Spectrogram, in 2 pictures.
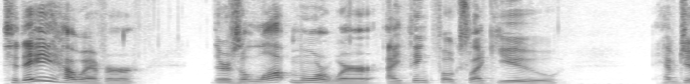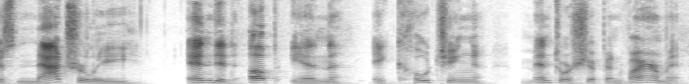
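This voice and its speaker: A man's voice: on the high side, measured pace, fairly bright tone. A man hosting a podcast interview, friendly and affirming, laughing along with his guest. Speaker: podcast host. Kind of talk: casual interview chat.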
